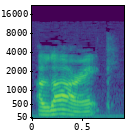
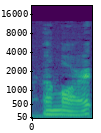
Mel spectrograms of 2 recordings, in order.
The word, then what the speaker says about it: Alaric: was when I wanted aaric to yes did you all hear that aaric Alaric I pronounced it right Alaric Al yeah garlic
